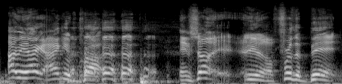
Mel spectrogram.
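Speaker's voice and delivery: a light mock of a flustered comedian; imitating Joe. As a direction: play the nervous guy covering himself. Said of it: "And Joe DeRosa's like".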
